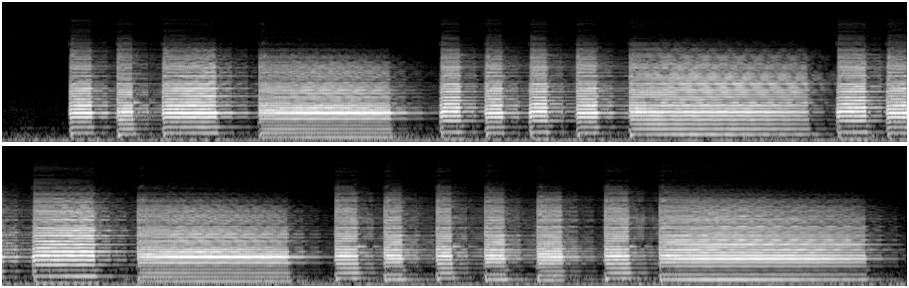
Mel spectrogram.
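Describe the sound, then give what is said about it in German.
A rock anthem melody plunked out on a phone in buzzy, synth-like tones: clusters of quick staccato notes each ending in a long held note, the phrase repeating four times with no talking. “Ihr habt es wahrscheinlich erkannt, was ich hier so dilettantisch auf meinem Handy eingespielt habe.”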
